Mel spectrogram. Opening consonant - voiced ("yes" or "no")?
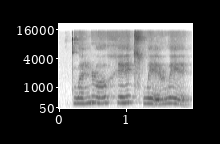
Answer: no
